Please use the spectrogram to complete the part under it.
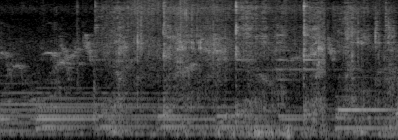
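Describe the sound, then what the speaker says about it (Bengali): Crispy corn being tossed in a pan with salt, ground black pepper and chaat masala: continuous close scraping and stirring with small clinks over a faint sizzle. "সব কিছু দিয়ে আবার ভালো করে মিশিয়ে নেবো"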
